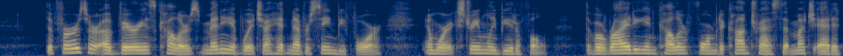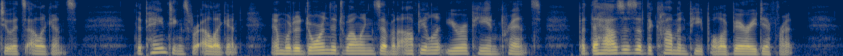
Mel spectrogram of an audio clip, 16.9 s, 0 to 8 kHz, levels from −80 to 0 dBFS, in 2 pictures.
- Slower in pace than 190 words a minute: No, fast, 205 wpm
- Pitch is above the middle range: No, medium, 160 Hz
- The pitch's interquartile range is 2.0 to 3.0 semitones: Yes, narrow, 2.4 semitones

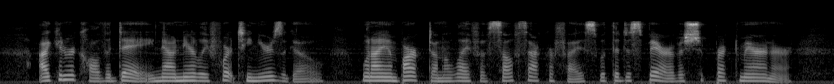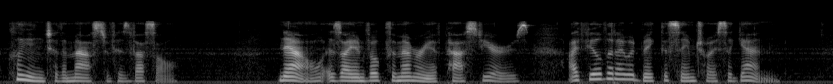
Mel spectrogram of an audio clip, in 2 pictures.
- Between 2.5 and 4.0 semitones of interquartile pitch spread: Yes, average, 3.2 semitones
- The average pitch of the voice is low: No, medium, 165 Hz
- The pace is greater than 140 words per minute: Yes, average, 185 wpm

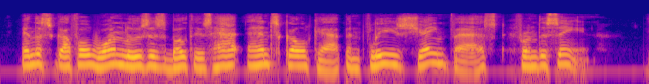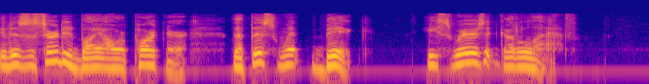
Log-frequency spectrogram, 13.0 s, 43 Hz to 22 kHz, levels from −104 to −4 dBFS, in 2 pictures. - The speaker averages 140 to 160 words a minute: Yes, average, 155 wpm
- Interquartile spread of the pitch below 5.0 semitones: Yes, average, 3.6 semitones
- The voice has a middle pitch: Yes, medium, 170 Hz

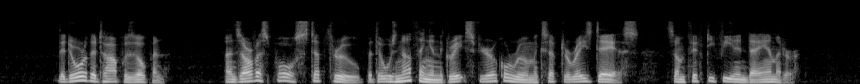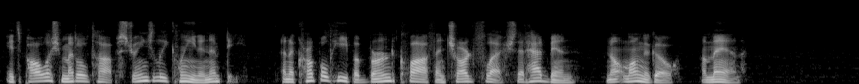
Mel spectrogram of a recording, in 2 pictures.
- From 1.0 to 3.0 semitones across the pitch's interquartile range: No, average, 4.6 semitones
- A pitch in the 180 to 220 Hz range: No, low, 130 Hz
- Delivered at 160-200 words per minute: Yes, average, 195 wpm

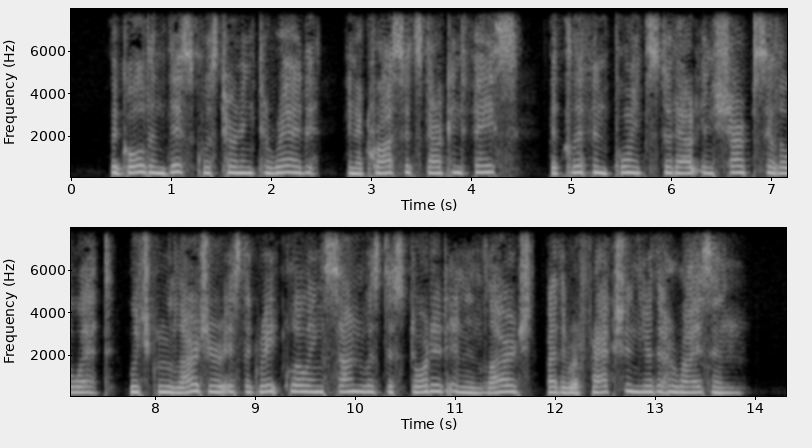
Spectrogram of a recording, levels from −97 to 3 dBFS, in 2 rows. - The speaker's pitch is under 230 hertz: No, very high, 280 Hz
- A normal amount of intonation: No, narrow, 1.9 semitones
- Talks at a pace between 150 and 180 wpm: Yes, average, 165 wpm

